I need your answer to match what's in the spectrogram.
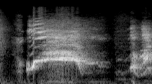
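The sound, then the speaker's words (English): A brief burst of noise from a whip strike, then a loud, sustained high-pitched scream lasting most of a second, followed by a shorter second cry. “That was the whip, and that was the nay-nay.”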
